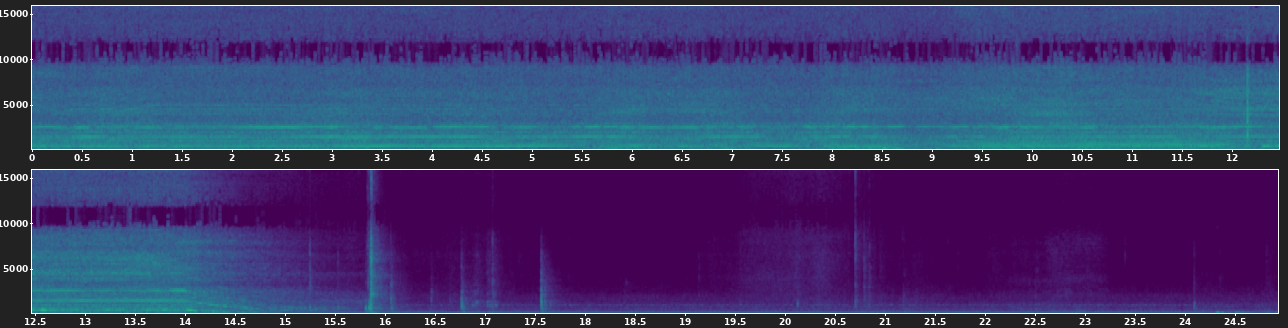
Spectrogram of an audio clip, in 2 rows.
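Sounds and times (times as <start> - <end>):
vacuum cleaner whining: 0.0 - 16.2.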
